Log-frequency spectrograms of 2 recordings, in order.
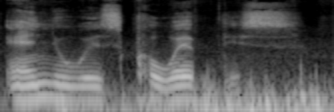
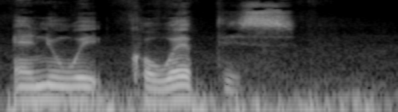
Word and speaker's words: annuit coeptis: They annuis coeptis, right? If I'm saying it right, right? Annuit coeptis, okay? Annuit coeptis.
